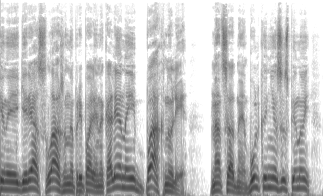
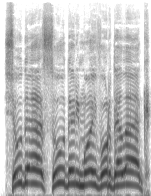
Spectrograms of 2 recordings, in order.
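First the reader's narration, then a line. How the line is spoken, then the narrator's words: Yelling. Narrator (Russian): заорал Сашка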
